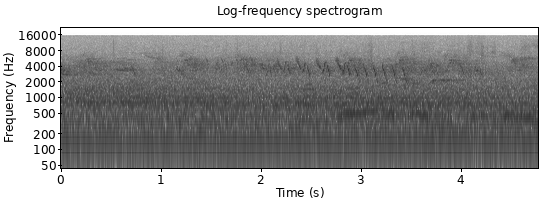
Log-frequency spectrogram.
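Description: Songbirds chirping in a garden, with one bird giving a rapid trill a little past halfway. A steady low hum runs underneath.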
